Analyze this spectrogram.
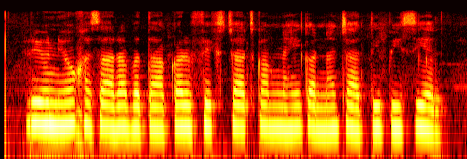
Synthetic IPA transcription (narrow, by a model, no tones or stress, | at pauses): ɾijuːnijõxɐsaːɾabɐt̪aːkəɾfɪkst͡ʃaːɾd͡ʒkɐmnɐɦĩkɐɾnat͡ʃaːɦt̪ipiːsiːɛl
